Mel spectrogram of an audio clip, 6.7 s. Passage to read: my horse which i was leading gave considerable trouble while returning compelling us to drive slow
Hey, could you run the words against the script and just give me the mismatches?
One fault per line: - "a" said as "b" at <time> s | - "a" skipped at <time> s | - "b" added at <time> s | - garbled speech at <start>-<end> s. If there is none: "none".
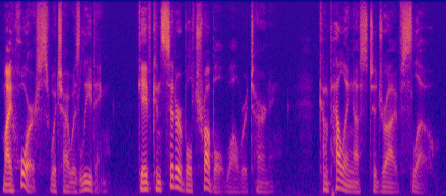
none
